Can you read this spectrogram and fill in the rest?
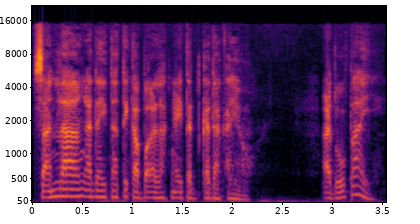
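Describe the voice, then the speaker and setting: Man acting as courteous young suitor, average male pitch, Ilocano accent, radio drama, devoted. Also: normal speed, slightly rough, no room sound, natural voice. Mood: modest, devoted.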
